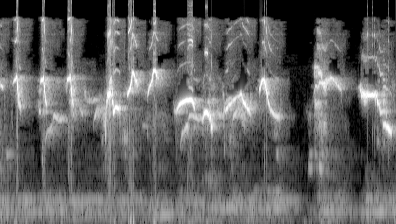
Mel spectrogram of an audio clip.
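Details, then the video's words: White-rumped shama, a kept songbird singing in contest style, gives repeated sharp whistled notes, then a flowing series of warbled, wavering phrases and a few closing slurred whistles; faint hum beneath. "choè than hót líu || Kacer Gacor"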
